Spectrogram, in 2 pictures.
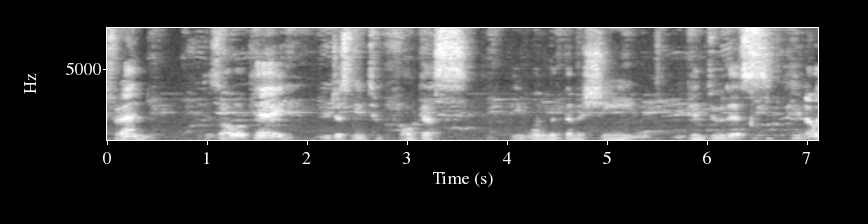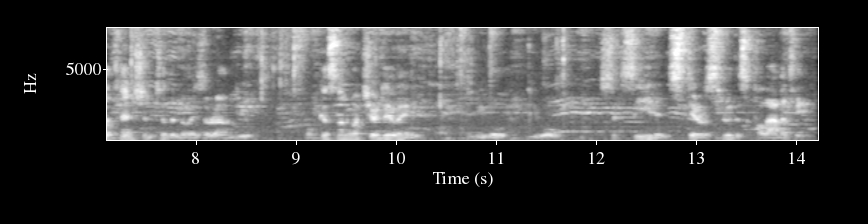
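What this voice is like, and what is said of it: Soft, soothing, close whisper. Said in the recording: “Very soothingly voiced. ... Like, right by his ear. ... Really kind of creepy. ... whisper”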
